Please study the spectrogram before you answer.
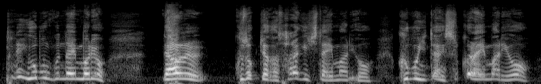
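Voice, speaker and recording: A pastor preaching a sermon with passion, swinging between shouts and low mutters and firing rhetorical questions at the congregation. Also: male voice, quick pace, creaky, dry recording.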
